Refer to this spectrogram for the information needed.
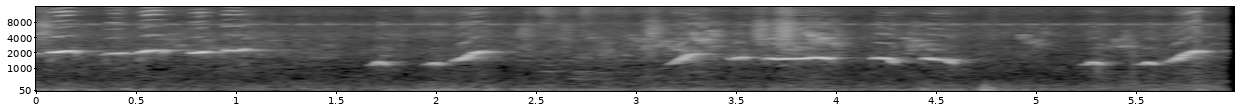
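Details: Cockatiel singing: clear whistled notes in short bursts, opening with a run of quick level whistles, then upward-sliding slurs and a longer wavering whistled phrase midway, ending on a sharply rising whistle, with a faint steady high-pitched tone behind.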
